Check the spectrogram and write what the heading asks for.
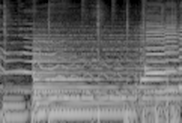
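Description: A live band playing a slow pop ballad: a sustained melody line with vibrato over bass guitar and drums, changing chord about half a second in.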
